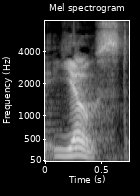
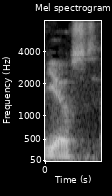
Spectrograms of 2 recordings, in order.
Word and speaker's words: Yoast: called WordPress SEO by yoast and it's I believe pronounced like toast but spelled with a Y so WordPress SEO by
